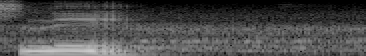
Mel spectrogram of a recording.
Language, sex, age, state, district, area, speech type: Bodo, male, 45-60, Assam, Chirang, rural, read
